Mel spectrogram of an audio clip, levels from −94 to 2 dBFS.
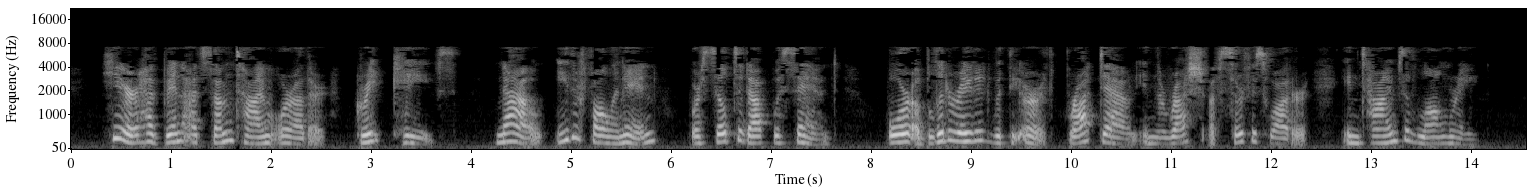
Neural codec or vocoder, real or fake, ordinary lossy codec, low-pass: vocoder, 44.1 kHz, 128 mel bands, Pupu-Vocoder; fake; MP3, 32 kbps; 7.2 kHz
